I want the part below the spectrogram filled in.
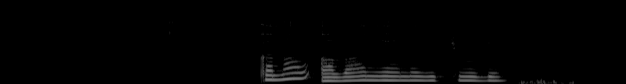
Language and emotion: Russian, sad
